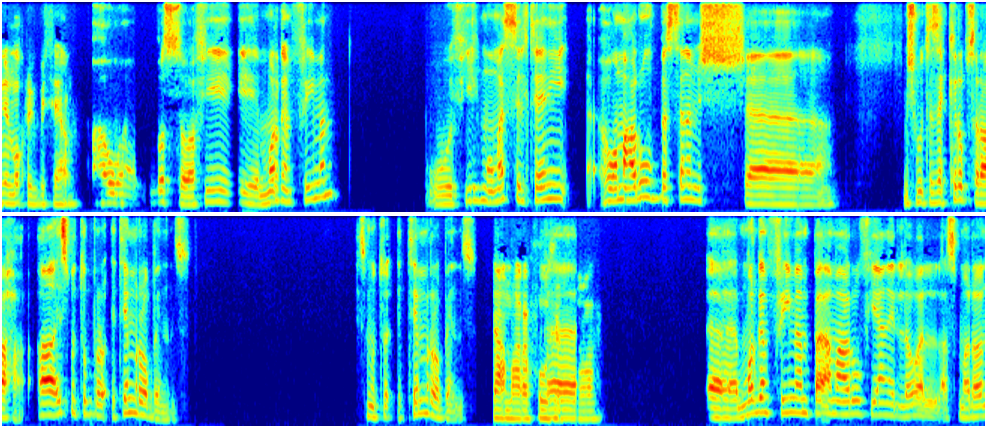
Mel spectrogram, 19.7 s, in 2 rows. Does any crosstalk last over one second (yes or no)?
no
